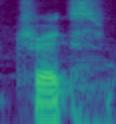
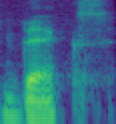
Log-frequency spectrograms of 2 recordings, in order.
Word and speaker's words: Bix: Yeah, I enjoyed the boyfriend of Trix. Now is their name right? Trix or something? It's Bix, and then Bix.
